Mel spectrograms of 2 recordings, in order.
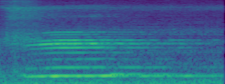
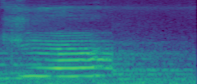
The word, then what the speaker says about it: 知: Okay, after you touch the heart leg, don't move, and pronounce zhi. Okay, zhi. If you move your tongue, it will become zhe.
